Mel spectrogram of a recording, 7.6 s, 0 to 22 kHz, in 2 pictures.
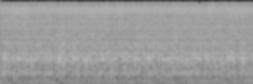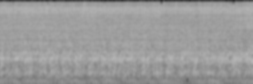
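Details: Peugeot 206 2.0 16V at idle: faint quick ticking evenly spaced with engine speed; owner asks whether it is a manifold leak, unconfirmed; ticking engine noise.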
